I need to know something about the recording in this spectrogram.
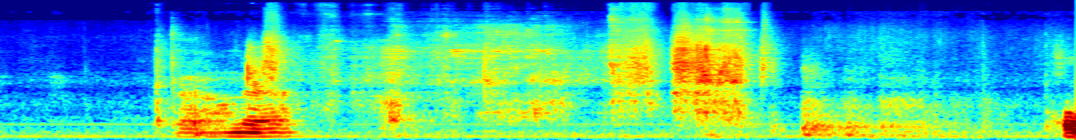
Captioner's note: metal scraping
